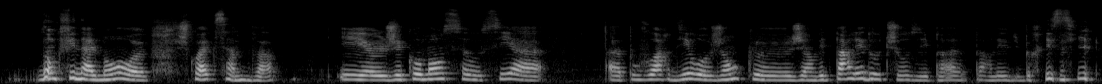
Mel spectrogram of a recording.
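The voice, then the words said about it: Non-native French accent, Brazilian. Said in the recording (French): “quand j'essayais de parler plus comme une Française, je me sentais pas moi-même... j'ai un accent”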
